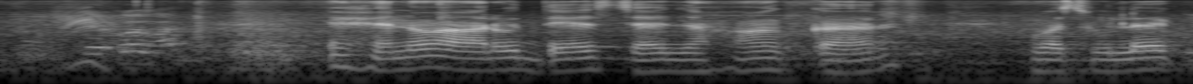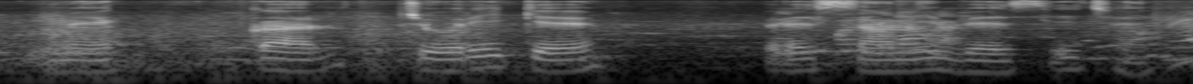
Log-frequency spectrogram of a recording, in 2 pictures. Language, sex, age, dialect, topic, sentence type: Maithili, male, 18-24, Angika, banking, statement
